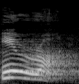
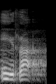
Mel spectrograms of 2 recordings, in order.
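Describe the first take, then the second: First: The r sound is soft and unrolled. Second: The r sound is rolled and trilled. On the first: This is how foreigners say the name. "suka bilang Ira" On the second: This is how the owner says the name. "nama saya kan Ira"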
